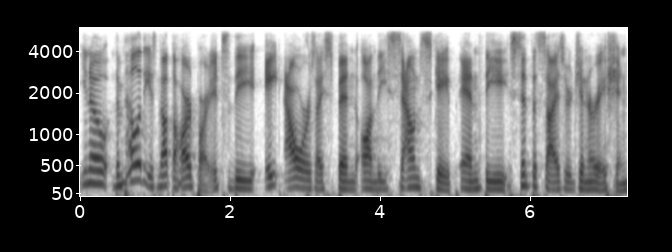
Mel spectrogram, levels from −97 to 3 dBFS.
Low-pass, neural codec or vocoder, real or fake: 5.4 kHz; none; real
